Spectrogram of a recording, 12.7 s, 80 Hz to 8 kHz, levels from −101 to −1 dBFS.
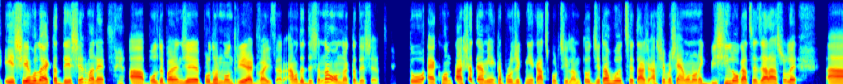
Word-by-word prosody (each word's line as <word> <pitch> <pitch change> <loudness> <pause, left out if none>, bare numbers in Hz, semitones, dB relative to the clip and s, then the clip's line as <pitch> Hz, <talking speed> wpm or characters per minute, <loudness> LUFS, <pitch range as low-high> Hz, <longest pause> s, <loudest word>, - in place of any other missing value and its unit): এ - - +4
সে 200 - +4
হলো 230 +3 +4
একটা 215 +2 +1 0.2
দেশের 255 - -2
মানে 200 -1 +2 0.5
আ - - +6 0.2
বলতে 180 +3 0
পারেন 185 0 +4
যে 190 - +4 0.2
প্রধানমন্ত্রীর 175 -2 0
advisor। 110 -6 -4
আমাদের 195 0 0
দেশের 175 +6 -7
না - - +5
অন্য 170 -3 -5
একটা - - -5
দেশের। 100 - -11 0.5
তো 190 - -2 0.3
এখন 205 +6 -5
তার 160 -1 +5
সাথে 195 -1 0
আমি 185 0 -5
একটা 195 +3 -3
project 170 -2 -4
নিয়ে 170 -1 -6
কাজ 145 -1 0
করছিলাম। 135 -3 -7
তো 185 - -4
যেটা 165 +8 +3
হয়েছে 215 -5 -1
তার 140 -1 +5 0.2
আশেপাশে 185 +7 -5
এমন 180 +2 -3
অনেক 195 +1 -3
বেশি 145 +10 -5
লোক 210 - +2
আছে 165 +2 -6
যারা 155 +1 +6
আসলে 180 +1 +1 0.6
আ - - +5
180 Hz, 195 wpm, -22 LUFS, 160-195 Hz, 0.6 s, আ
